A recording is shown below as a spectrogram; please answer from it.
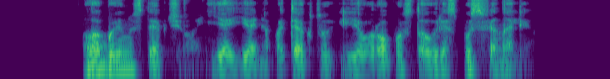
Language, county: Lithuanian, Kaunas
